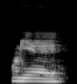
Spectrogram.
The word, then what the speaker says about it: Fournier: So maybe that's a little more likely, or an Evan Fournier. How do you say it? Fournier? And Fournier. There we go.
